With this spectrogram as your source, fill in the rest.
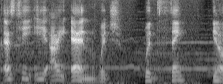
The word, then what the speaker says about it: Stein: that because it's spelled s-t-e-i-n which would think you know everybody would think that they'd automatically pronounce it stein because that's like a beer stein but yeah i've heard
